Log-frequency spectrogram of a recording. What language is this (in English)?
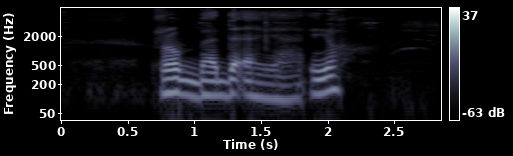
Somali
